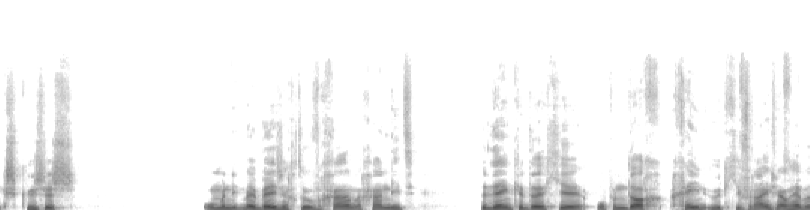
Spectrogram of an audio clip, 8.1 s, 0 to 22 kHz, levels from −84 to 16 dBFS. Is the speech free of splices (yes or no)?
yes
